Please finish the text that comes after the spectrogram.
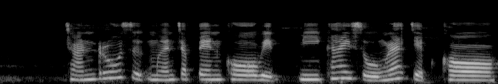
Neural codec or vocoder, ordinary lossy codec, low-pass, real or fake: none; none; 7.2 kHz; real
